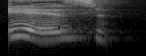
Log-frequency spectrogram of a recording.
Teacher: It's not an S, except for one exception. But the word is ends with a Z sound, even though it's spelled with an S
